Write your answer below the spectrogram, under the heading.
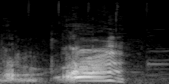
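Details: Camel call played back by Siri on request: a short grunting sound, then a longer loud groaning bellow with stacked harmonics lasting about half a second, ending abruptly before a faint tone.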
